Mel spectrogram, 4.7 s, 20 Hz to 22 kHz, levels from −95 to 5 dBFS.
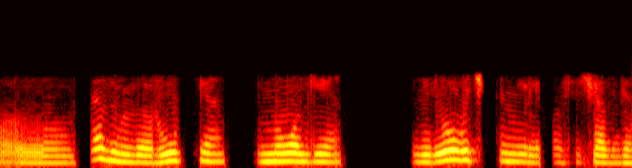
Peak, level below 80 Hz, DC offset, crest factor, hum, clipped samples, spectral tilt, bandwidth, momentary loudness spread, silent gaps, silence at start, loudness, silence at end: -6 dBFS; -60 dBFS; under 0.1%; 16 dB; none; under 0.1%; -12.5 dB/octave; 3.7 kHz; 13 LU; 1.40-1.44 s; 0 s; -22 LUFS; 0 s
